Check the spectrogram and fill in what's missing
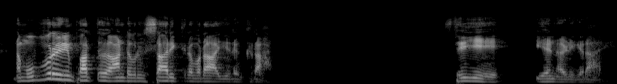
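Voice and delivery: hushed, low preaching with pauses; tender consolation. Acted. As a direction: let it sink softly, almost to nothing. Preacher consoles as Jesus would. (கனிவாக, மிகத் தாழ்ந்த மெதுவான குரலில்)

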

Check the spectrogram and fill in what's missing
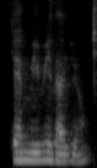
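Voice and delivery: ordinary talk, nothing marked

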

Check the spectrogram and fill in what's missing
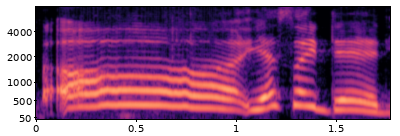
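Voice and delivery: ordinary talk, nothing marked

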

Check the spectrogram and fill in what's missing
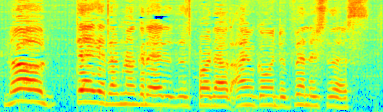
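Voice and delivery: loud, high outburst easing slightly; real exasperated protest; frustrated determination. Real, not acted. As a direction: burst out, stubbornly refusing to quit. Refuses to give up after dying.

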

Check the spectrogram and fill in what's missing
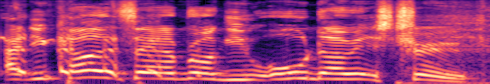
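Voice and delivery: high, knowing tease; teasing. Real, not acted. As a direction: needle the listeners playfully. Teasing the audience.

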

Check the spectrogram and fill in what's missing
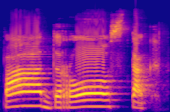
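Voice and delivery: "Подросток" stretched syllable by syllable; very slow teacher's model of "Подросток"; slow sounding-out. Shown as a demonstration. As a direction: draw out each vowel of "Подросток". Teacher sounds out new word.

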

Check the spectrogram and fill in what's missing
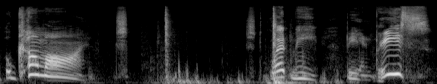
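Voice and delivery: loud frustrated plea; exasperated shout. Real, not acted. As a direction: beg loudly to be left alone. Exasperated at interruption.

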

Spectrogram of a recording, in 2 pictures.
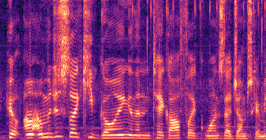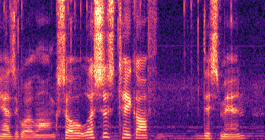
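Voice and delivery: ordinary talk, nothing marked

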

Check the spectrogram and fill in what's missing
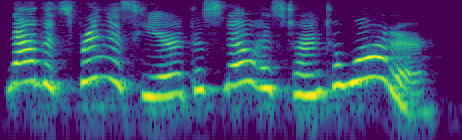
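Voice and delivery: high, delighted bird cheep; high-pitched gleeful little bird. A narrator's reading. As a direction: cheep it with wonder. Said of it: "Bird cheeped".

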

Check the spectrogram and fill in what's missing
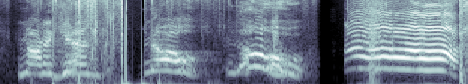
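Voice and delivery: loud, high mock screaming; terrified screams. Host screaming as he is attacked at the end.

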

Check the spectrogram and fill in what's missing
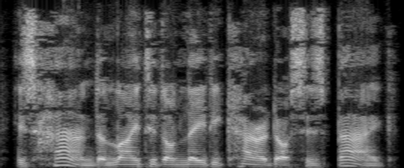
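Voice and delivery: plain reading voice

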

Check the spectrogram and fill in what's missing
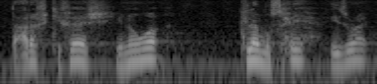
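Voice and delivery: soft, hushed agreement; café man murmuring that he's right; quiet murmur. Retold or imitated. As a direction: mutter it under your breath.

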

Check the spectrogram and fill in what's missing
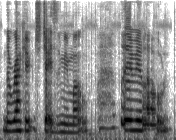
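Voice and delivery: high panicked whine; being chased. Real, not acted. Raccoon chasing, calls mom.

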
